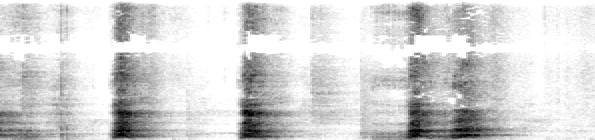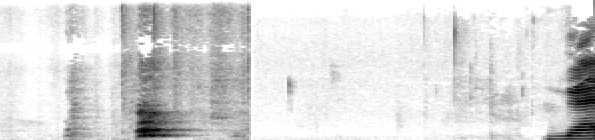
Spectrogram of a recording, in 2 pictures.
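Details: Zazu, a pet Labrador, barks excitedly at the neighbourhood cat while a German Shorthaired Pointer watches; several loud, broad barks spaced about a second apart, with a person talking and a brief high sound at the end.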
